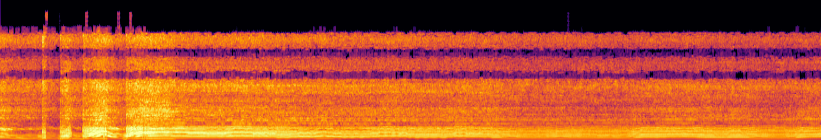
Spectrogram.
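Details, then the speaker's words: Chainsaw on a hazard-tree removal: a high buzzing note dips and recovers as the saw bites into the wood, its RPM bogging a little under load, possibly from running rich. "friends listen very carefully to the RPM change here in a minute just listen"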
